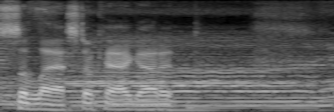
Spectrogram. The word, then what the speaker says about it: Celeste: Celeste. It looks like it should be pronounced the least, like with the e at the end, but it's Celeste.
